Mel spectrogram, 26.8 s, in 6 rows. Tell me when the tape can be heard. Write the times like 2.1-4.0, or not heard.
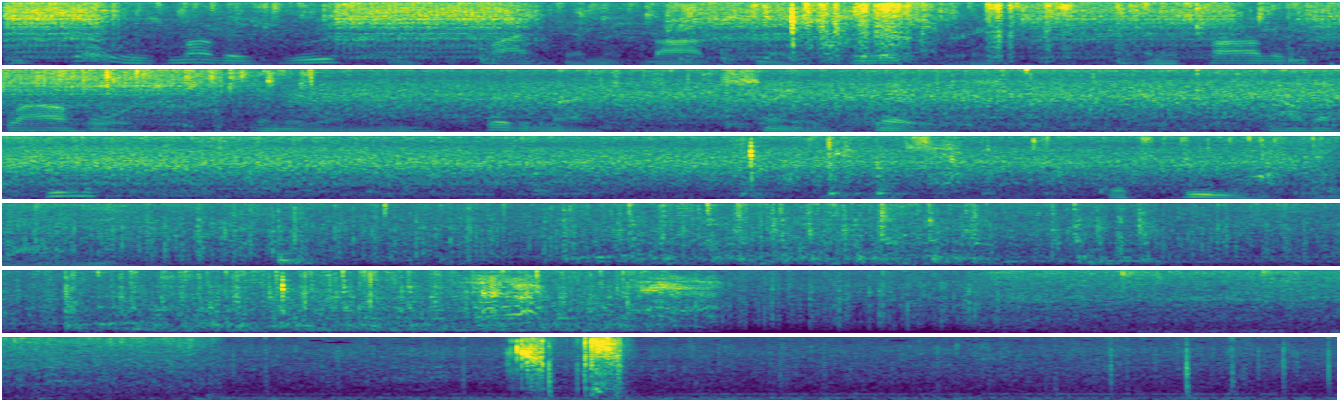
2.2-3.6, 23.9-24.4.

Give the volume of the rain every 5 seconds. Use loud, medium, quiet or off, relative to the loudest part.
medium, loud, loud, medium, medium, medium.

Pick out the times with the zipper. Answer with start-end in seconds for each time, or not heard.
2.6-3.1, 11.4-12.2, 18.8-20.2.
